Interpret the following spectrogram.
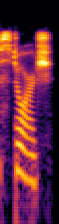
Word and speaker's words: storge: The Greeks called this love storge, two syllables and the G is hard.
